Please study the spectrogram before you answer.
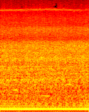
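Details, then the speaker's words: Nissan Altima SE-R at idle after intake manifold replacement: thin, constant high whistle over steady idle; intake vacuum leak traced to catch can hose at intake, to be resealed with Teflon tape. Vacuum leak. "And I don't know if you guys can hear that whistling noise, but it's definitely an intake leak. And I found that it's coming from my catch can."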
